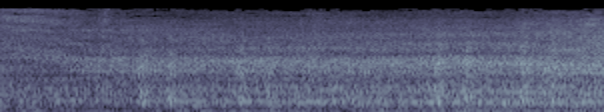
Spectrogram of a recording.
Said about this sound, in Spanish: no, ah, no puedo pararlo. Disculpar por el ruido del tren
